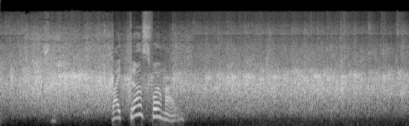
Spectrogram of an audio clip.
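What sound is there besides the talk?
applause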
